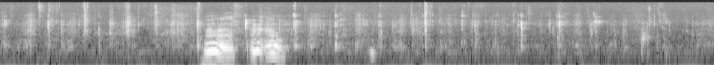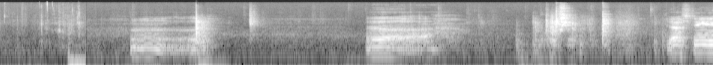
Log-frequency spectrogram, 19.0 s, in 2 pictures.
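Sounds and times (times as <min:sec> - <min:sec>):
man chewing with mouth clicks: 0:00.0 - 0:10.7
drawn-out vocal sound: 0:10.7 - 0:15.8.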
